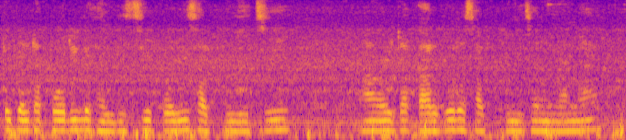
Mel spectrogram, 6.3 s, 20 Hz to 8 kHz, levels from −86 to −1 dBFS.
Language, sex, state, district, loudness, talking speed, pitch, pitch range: Odia, female, Odisha, Sambalpur, -17 LUFS, 125 wpm, 155 Hz, 150-165 Hz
